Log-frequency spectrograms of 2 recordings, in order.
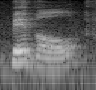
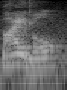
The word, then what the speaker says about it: Bibble: By the way, y'all have been pronouncing it wrong the entire time. It's Bibble, named after my dog. I keep on forgetting because y'all kept on mispronouncing it as Bible.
